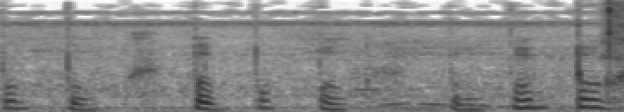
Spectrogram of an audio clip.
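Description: A voice chanting short, quick, rhythmic syllables, about four a second, as a beat for a toddler to dance to.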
